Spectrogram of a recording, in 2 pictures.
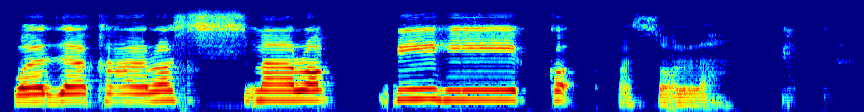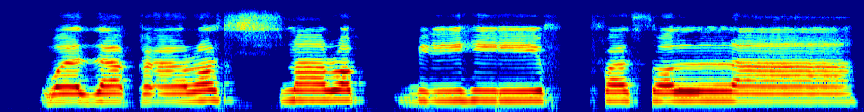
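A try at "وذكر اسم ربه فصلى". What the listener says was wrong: Wa dzakaros ro wa dzakaros ma rabbihi ro. Ro-nya itu takrirnya itu jangan wa dzakaros ro jangan. Ro.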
